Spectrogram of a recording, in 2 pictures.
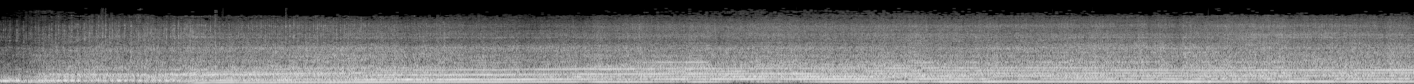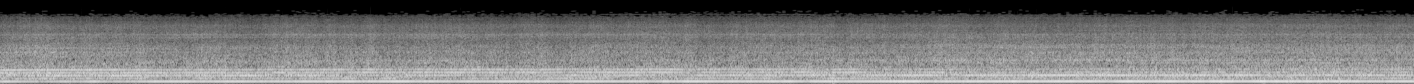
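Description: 1970 Johnson 9.5 hp two-stroke twin outboard motor running under way. It speeds up over the first few seconds, then holds a steady pitch, over the rush of water and spray.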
